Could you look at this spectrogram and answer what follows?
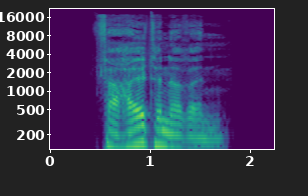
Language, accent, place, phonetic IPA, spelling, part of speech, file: German, Germany, Berlin, [fɛɐ̯ˈhaltənəʁən], verhalteneren, adjective, De-verhalteneren.ogg
- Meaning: inflection of verhalten: 1. strong genitive masculine/neuter singular comparative degree 2. weak/mixed genitive/dative all-gender singular comparative degree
